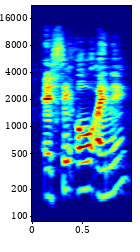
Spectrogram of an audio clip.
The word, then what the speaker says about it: son: S-O-N, que se pronuncia exactamente igual que la palabra S-U-N, que significa sol.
